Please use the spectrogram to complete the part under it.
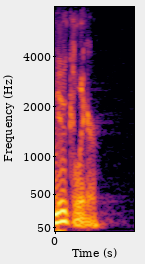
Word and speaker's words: nuclear: It's going to be nuclear. – Okay, but my question is pronounced nuclear.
